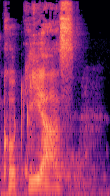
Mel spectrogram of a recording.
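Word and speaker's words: Code Geass: Das ist Code, Code Gies ist das, was Deutsche immer sagen. Code Gias ist es richtig.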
